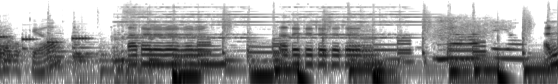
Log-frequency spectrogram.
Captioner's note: phone ringing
